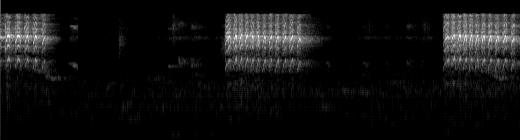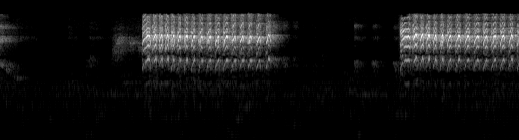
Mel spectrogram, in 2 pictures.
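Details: Female Javan white-eye in breeding condition calling 'icir icir': five short, very high, buzzy trill bursts repeated roughly every two seconds with clean silences between.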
